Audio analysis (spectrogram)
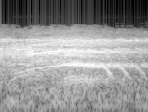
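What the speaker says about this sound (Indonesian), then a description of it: "Baru saja aku mendengar ada suara orang berteriak di sana." A person screams in the distance in a radio drama, one sustained high cry lasting over a second that trails off at the end.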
